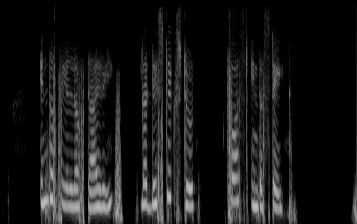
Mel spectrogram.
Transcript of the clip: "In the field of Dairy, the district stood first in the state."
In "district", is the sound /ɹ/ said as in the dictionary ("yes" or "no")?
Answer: yes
